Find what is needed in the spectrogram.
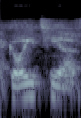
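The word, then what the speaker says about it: Goetia: So and yeah, Go ET AF, that's how you pronounce it, is another really good Mystifier record.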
